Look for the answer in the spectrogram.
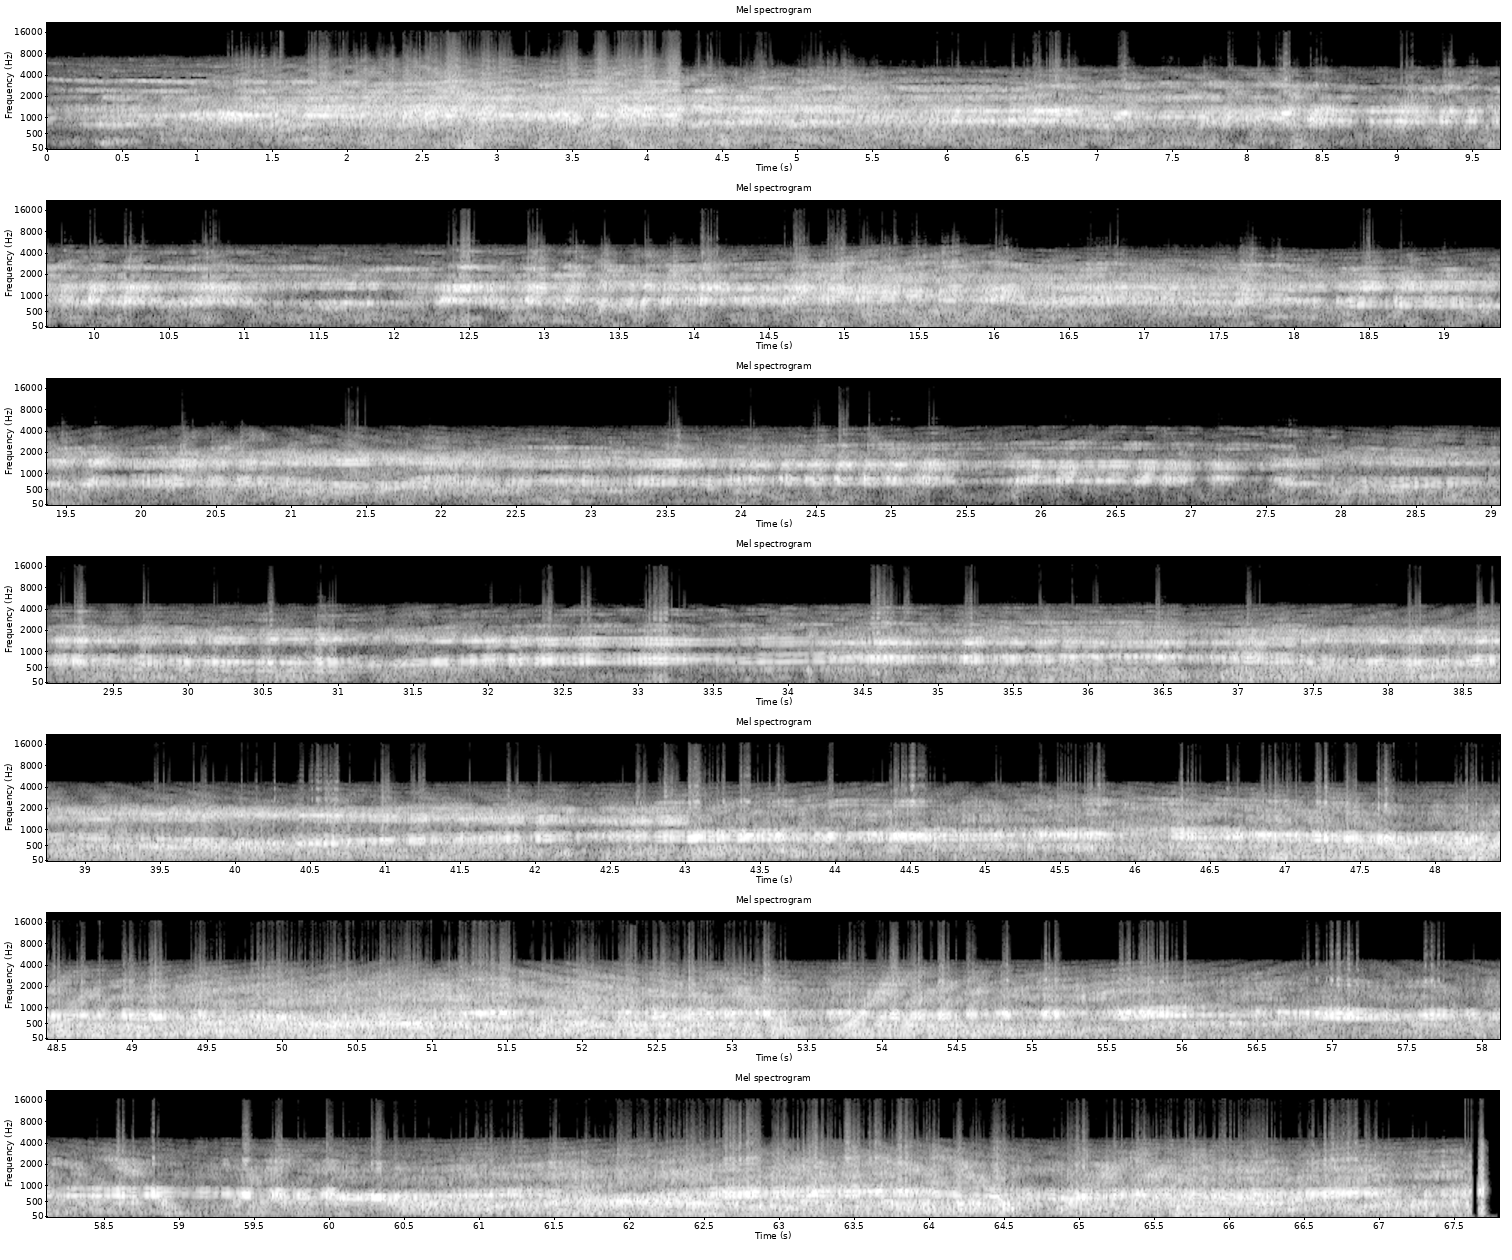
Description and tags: jet fighter
alien jetThese Sounds were made by chaining a large number of plugins into a feedback loop between Brams laptop and mine. The sounds you hear
are produced entirely by the plugins inside the loop with no original sound sources involved.
alien, electronic, experimental, generative, jet, processed, sci-fi, sound-effect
